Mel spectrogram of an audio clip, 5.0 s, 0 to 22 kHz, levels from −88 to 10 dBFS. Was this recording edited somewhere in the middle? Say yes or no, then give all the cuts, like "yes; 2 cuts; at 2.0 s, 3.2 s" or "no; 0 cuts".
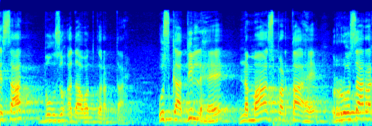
no; 0 cuts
